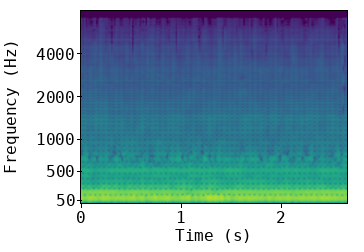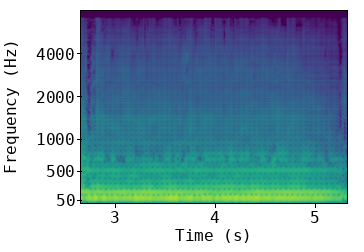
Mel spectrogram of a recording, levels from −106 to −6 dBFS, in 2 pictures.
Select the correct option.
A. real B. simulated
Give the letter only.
B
